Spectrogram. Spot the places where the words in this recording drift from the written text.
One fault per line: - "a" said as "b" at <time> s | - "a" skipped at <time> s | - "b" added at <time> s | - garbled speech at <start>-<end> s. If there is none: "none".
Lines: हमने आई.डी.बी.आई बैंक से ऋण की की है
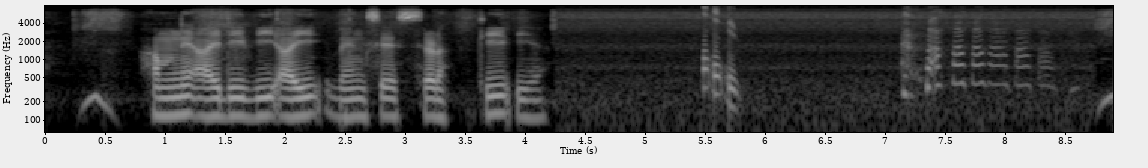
none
